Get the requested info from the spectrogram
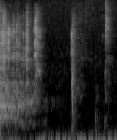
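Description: The fading tail of a sigh, an exhaled breath, followed by a few faint taps and rustles of paper cutouts being handled.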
